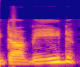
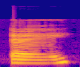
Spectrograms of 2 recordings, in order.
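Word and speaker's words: דוד: So if you look up the Strong's, H-1732 will be David. Remember, the I is pronounced like an E. Remember, they read right to left, and they start at the top and go down. D, David.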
